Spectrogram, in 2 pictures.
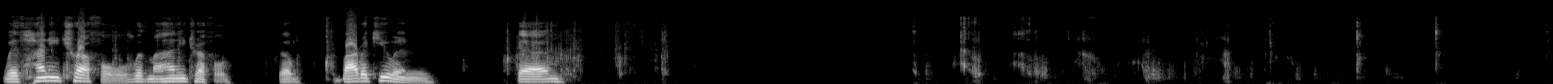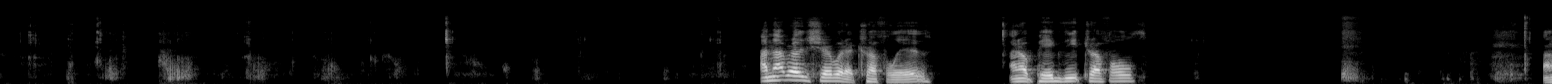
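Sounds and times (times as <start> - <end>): crunching potato chips: 4.6 - 7.0, 8.8 - 23.1, 27.4 - 27.7.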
